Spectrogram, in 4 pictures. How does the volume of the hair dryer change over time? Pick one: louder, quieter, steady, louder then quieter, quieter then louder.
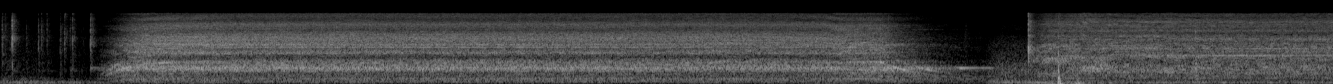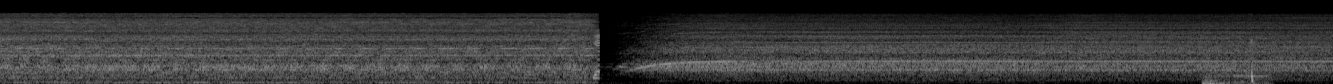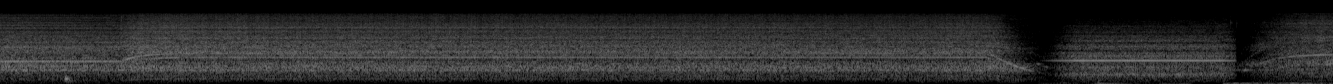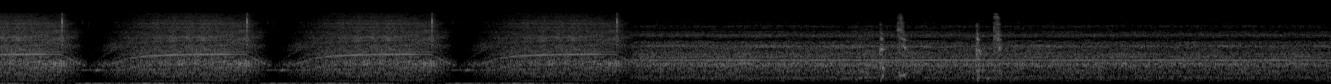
quieter.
